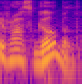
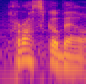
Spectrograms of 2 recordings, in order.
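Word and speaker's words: Rhosgobel: It should be Rosgobel, shouldn't it? There's no way the stress is on the final syllable there. Roscobel, I agree, it's a very attractive name.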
